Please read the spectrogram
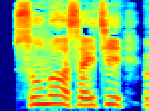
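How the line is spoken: Breathless exhale. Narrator (Russian): выдохнул Алёша

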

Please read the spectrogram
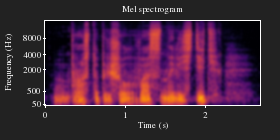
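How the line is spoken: Frightened babbling. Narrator (Russian): испуганно пролепетал я

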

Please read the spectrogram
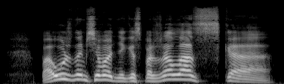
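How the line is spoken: Shouted. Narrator (Russian): прокричал он

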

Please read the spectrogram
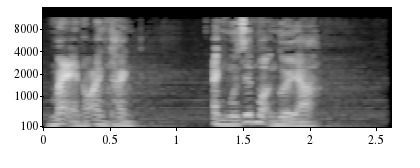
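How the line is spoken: Shout. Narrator (Vietnamese): Khánh quát lên

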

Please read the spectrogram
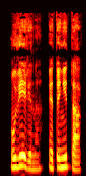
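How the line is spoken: Heavy sigh. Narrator (Russian): тяжело вздохнула Анна

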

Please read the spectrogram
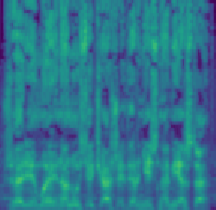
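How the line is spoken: Barking angrily. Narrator (Russian): Рявкнул мастер Флориан

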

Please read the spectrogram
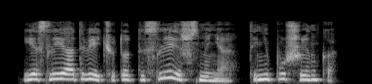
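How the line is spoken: Sighing. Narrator (Russian): вздохнув, сказала она

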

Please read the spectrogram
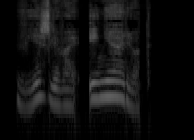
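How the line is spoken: Whisper inside the head. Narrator (Russian): прозвучало у меня в голове шепотом

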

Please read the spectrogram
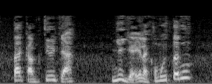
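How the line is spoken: Shocked, angry. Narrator (Vietnamese): Diệu Phong Sứ cả kinh, y giận dữ nói

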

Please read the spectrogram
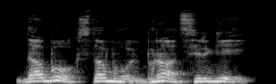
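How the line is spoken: Laughing heartily. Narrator (Russian): ответил и расхохотался

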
